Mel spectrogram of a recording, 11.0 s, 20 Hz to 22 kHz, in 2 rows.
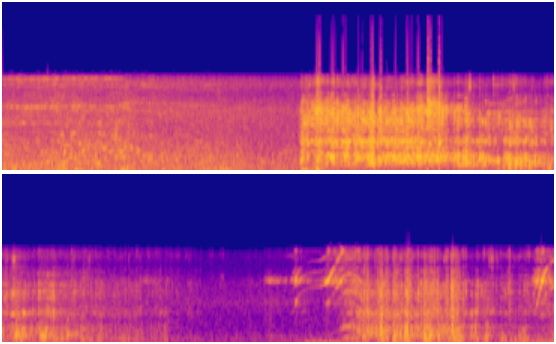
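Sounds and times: model aircraft motor and propeller: 0:00.0 - 0:03.5, 0:08.2 - 0:11.0.

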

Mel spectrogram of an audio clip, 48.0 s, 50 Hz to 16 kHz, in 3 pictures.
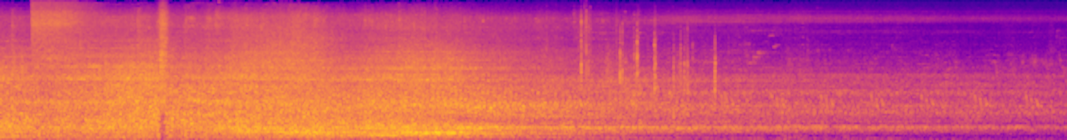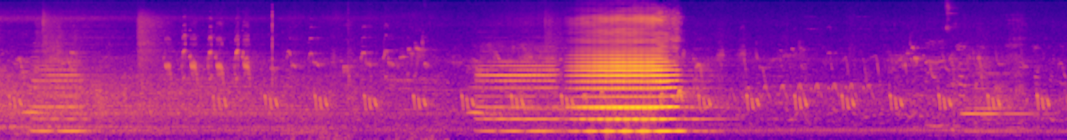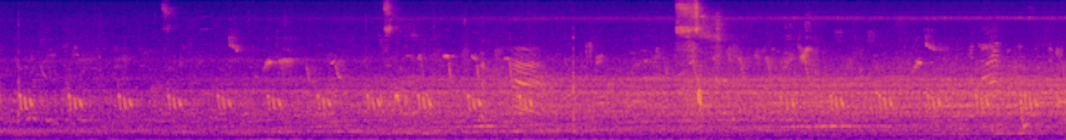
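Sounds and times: birds chirping: 0:06.9 - 0:23.4
train horn blast: 0:16.3 - 0:17.5, 0:23.0 - 0:27.0.

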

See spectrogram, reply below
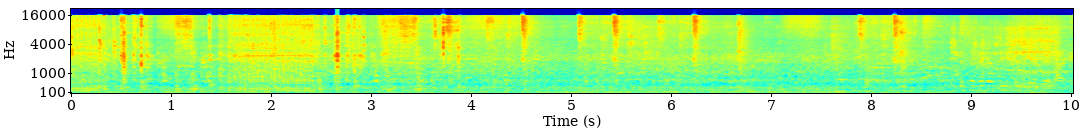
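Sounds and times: sewing machines rattling: 0:00.0 - 0:03.7.

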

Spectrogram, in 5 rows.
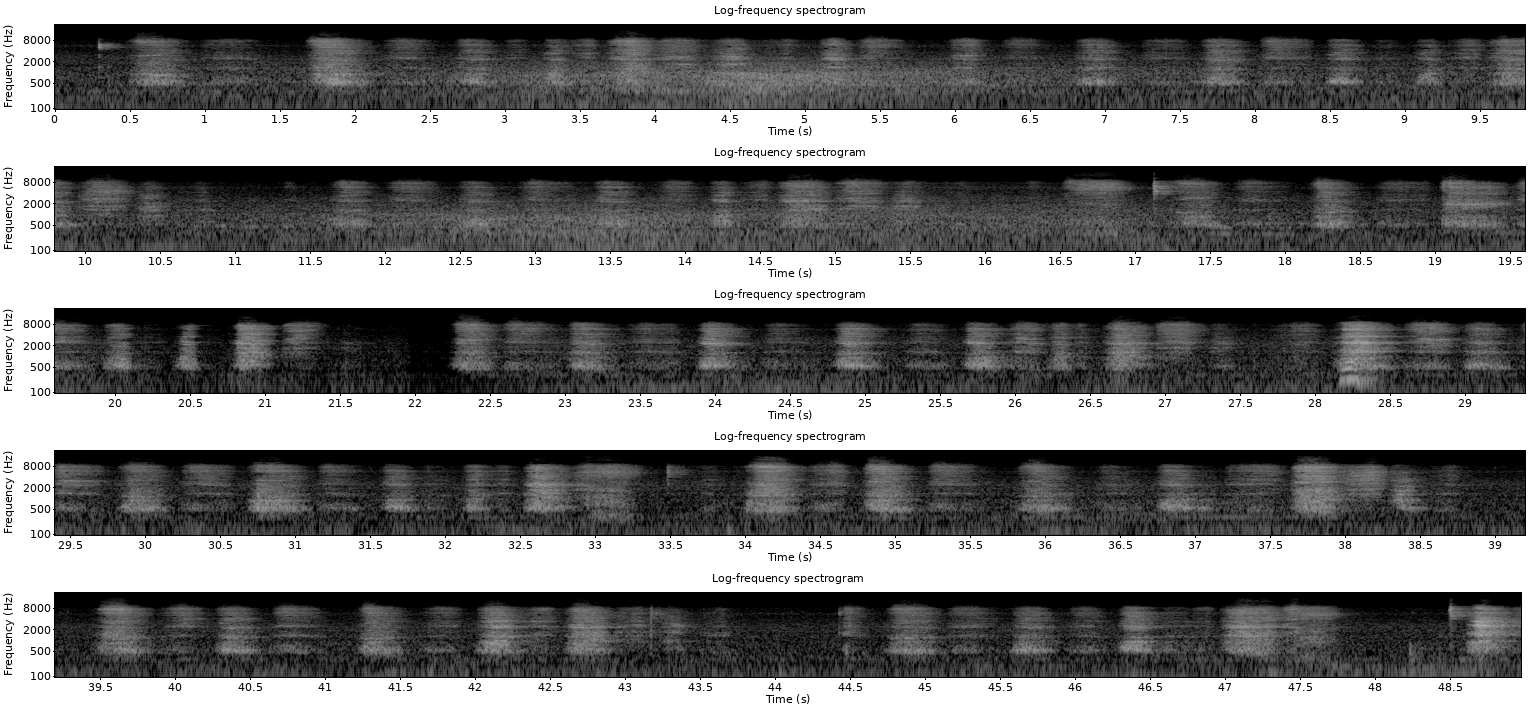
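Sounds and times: person breathing hard: 0:00.3 - 0:48.9
person gasping: 0:27.9 - 0:29.3, 0:48.5 - 0:48.9.

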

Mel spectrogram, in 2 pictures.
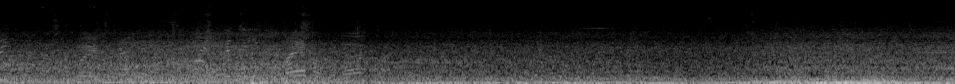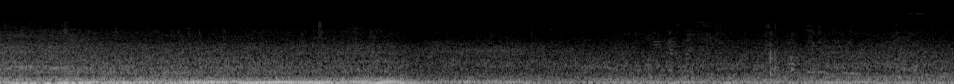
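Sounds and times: city street traffic: 0:00.0 - 0:19.0
vehicle engine rumble: 0:00.0 - 0:19.0.

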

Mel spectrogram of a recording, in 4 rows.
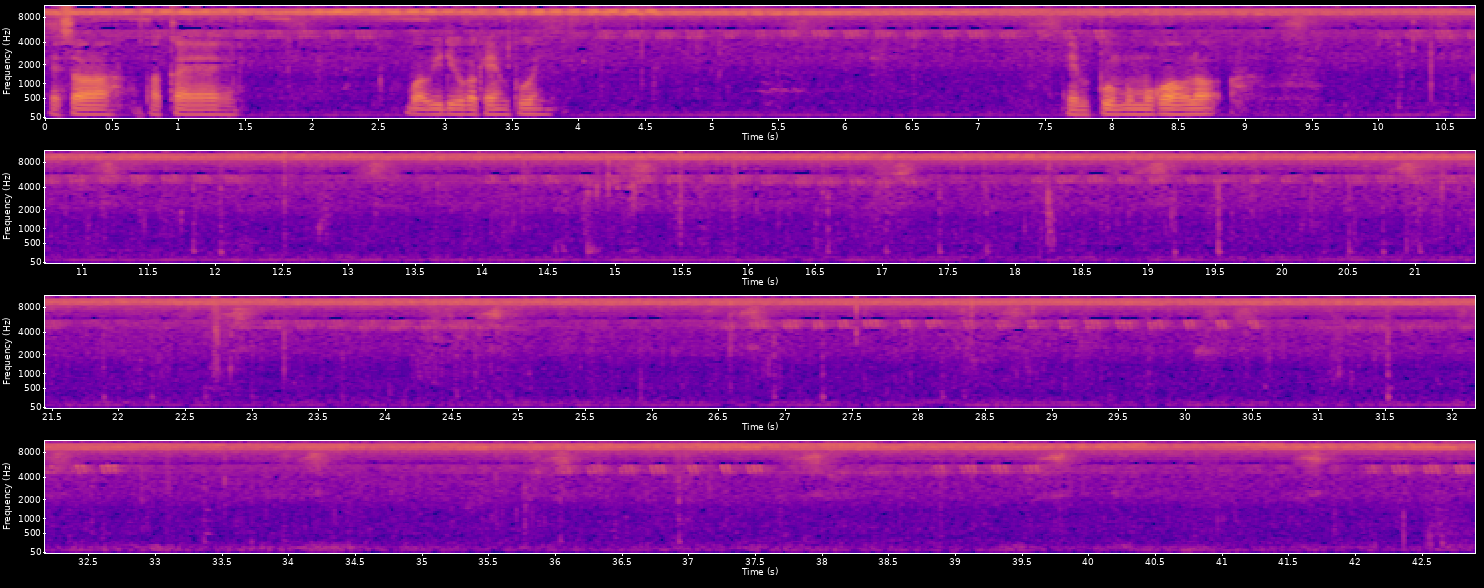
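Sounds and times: insect high-pitched trill: 0:00.0 - 0:42.9
insect pulsed chirping: 0:00.0 - 0:42.9.

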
